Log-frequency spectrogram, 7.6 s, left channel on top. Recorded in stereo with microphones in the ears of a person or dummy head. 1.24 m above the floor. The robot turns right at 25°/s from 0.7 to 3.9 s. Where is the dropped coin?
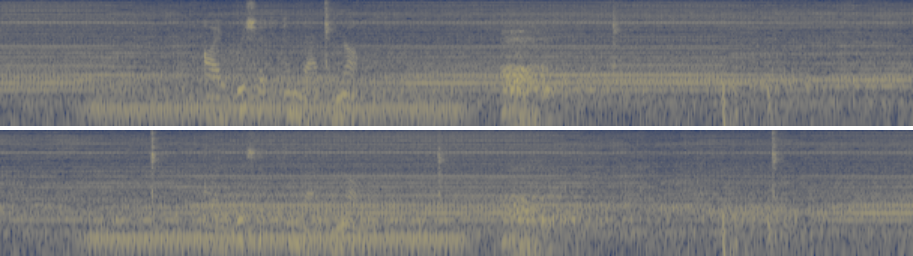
10° left (ahead or behind), 1.5 m.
